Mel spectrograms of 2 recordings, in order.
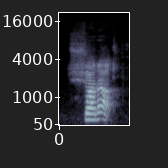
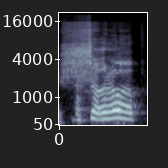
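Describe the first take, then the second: First: Higher mock snap; passionate shut up. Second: Higher, louder mock snap; imitating passionate shut up. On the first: Dad telling his son to shut up, mock angry. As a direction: bark it with feigned passion. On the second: Friend mimicking the dad's heated shut up. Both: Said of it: "with such passion".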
